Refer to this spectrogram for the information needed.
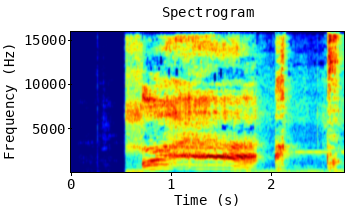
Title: Newborn Baby Crying Sound Effect- Baby crying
